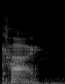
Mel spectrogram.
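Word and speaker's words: chi: Now what looks like x squar that's kiquare uh that's our kaiquare statistic and again pronounced kai.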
